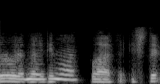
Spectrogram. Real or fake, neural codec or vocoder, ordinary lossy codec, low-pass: fake; codec, 16 kHz, 0.5 kbps, FreqCodec, smaller model; MP3, 24 kbps; 7.2 kHz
